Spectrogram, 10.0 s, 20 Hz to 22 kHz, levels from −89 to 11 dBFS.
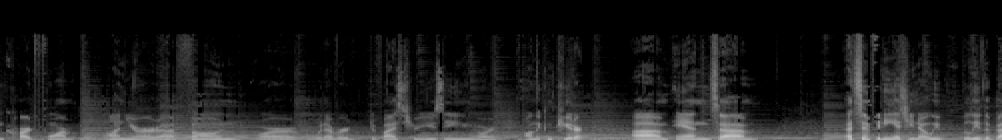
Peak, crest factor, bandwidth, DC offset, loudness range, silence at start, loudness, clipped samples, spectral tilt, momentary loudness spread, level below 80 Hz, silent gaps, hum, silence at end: -4 dBFS; 22 dB; 17 kHz; under 0.1%; 7 LU; 0 s; -25 LUFS; under 0.1%; -6 dB/octave; 14 LU; -48 dBFS; none; none; 0 s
